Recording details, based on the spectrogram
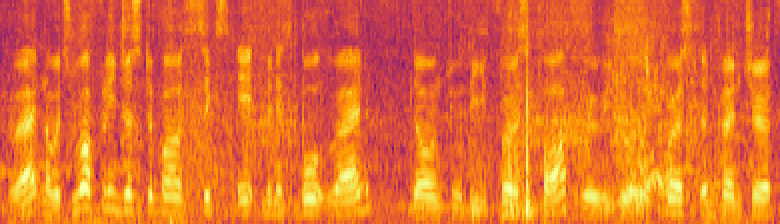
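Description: A man's voice: a little high, normal speed, very noisy. A young man working as a boat tour guide, giving a playful announced briefing to a group outdoors. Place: outdoors by water.

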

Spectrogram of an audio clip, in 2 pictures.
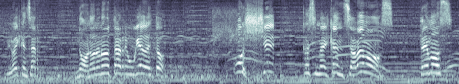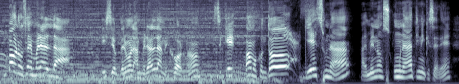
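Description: A young man with a Latin American Spanish accent commentates a video game in a high voice. He is casual and excitable, often repeating himself. Loud game music plays behind him throughout. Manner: excitable, repetitive, mild swearing. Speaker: gaming video host. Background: video game music and sounds.

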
